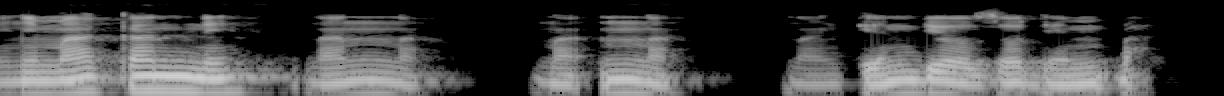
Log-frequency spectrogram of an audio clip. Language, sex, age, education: Igbo, male, 15-29, tertiary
